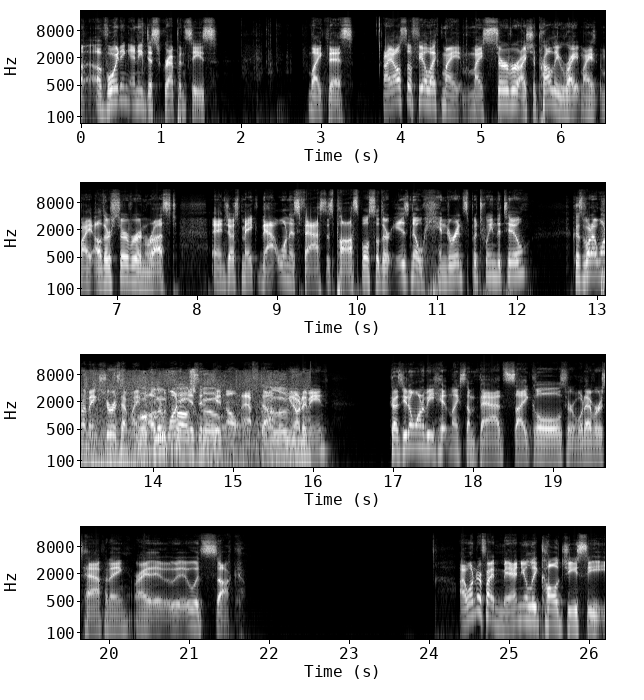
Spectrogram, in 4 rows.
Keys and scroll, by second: 0.0 ctrl+a, 0.1 ctrl+a, 0.4 ctrl+c, 0.6 ctrl+c, 0.8 Up, 1.3 Up, 2.0 Return, 2.3 ctrl+a, 2.5 ctrl+a, 2.8 Up, 4.5 space, 4.7 space, 4.8 Return, 4.8 3.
